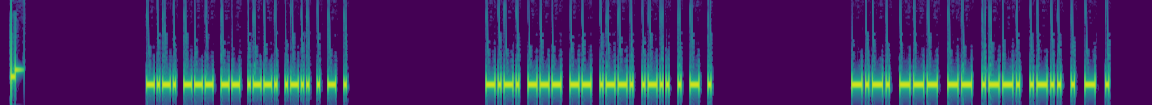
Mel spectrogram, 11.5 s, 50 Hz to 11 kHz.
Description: Morse code, heard as a keyed tone, about 39 wpm, 700 Hz. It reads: COMPLETE COMPLETE COMPLETE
